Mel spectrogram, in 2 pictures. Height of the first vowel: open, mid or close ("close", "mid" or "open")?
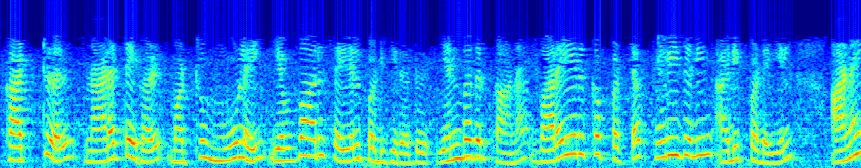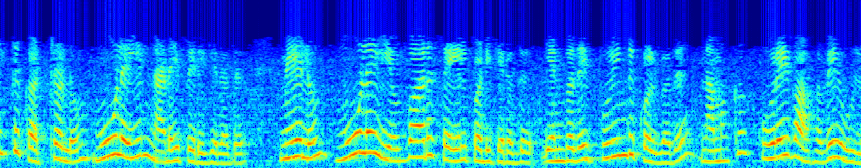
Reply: open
